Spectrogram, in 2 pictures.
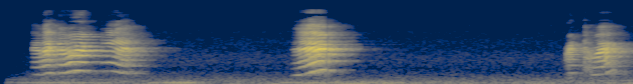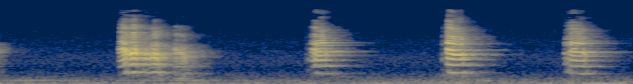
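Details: Caged Alexandrine parakeet talking: seven harsh, harmonic-rich utterances of uneven length, spaced about one to two seconds apart, some slurred and rising, in a quiet room.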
